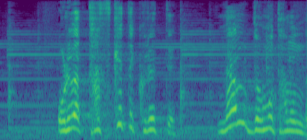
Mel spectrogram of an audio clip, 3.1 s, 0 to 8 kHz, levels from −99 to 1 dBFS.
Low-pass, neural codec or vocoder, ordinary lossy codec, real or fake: none; none; none; real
